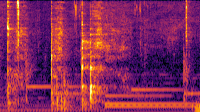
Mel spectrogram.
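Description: A metal spoon clinking and scraping in a metal frying pan as pan juices are scooped up, with a few sharp clicks, over soft background music holding a steady chord.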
